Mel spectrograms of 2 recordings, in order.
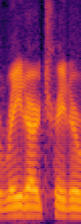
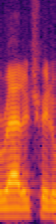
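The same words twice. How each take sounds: First: "Radar" with a long A, then a full "dar"; "Radar" as RAY-dar. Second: "Radar" with a short flat A, ending "-er"; "Radar" as RADDER. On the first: Streamer guessing at a username, "Radar" said RAY-dar. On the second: Streamer guessing at a username, "Radar" said RADDER. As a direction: say "Radar" to rhyme with ladder. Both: Shown as a demonstration. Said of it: "whatever his name is".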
